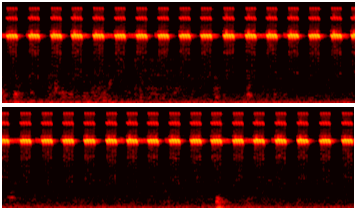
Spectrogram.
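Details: Continuous cricket call of rapid, high, ringing pulses repeated about four times per second, steady throughout, with faint low background hum and an occasional soft tap.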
